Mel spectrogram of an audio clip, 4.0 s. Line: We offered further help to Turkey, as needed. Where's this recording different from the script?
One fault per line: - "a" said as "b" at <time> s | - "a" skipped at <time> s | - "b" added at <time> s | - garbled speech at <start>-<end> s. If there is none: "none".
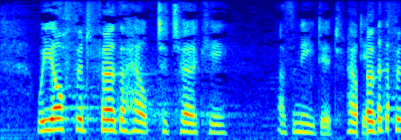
- garbled speech at 3.5-4.0 s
